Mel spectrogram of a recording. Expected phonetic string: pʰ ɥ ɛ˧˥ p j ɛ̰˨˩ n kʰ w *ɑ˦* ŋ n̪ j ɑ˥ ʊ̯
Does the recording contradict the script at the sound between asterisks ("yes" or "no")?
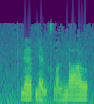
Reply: no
